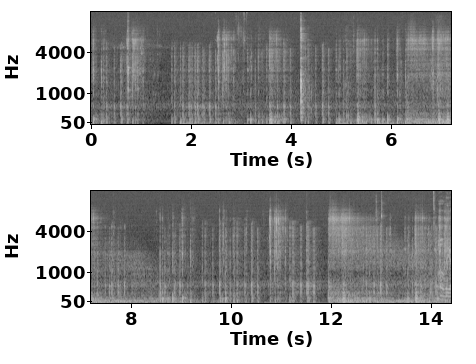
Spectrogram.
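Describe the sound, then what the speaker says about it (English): Artillery fire in the Civil War strategy game Grand Tactician: Civil War, with rapid overlapping cannon booms and crackling battle noise, dense and continuous apart from a brief lull near the start. "The artillery is banging away nicely."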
